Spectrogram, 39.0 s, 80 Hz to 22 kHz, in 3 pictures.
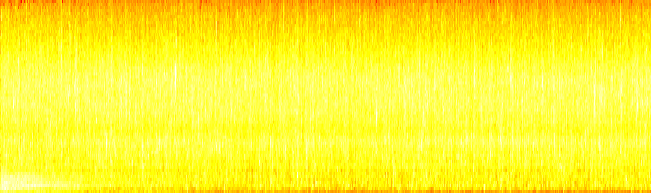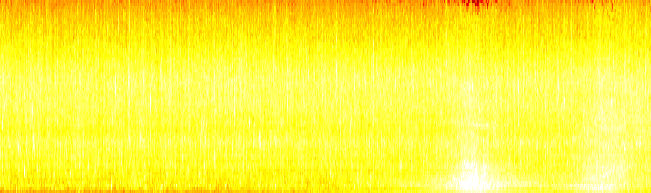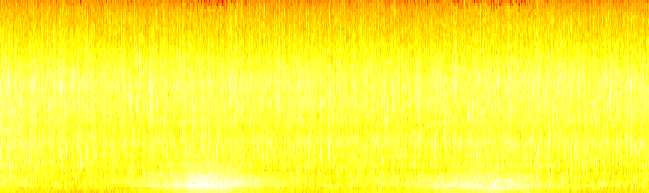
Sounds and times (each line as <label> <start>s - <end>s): Traffic Sound 0.0s - 4.3s
Traffic Sound 16.8s - 39.0s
